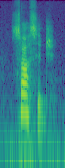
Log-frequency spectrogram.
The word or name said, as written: sausage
